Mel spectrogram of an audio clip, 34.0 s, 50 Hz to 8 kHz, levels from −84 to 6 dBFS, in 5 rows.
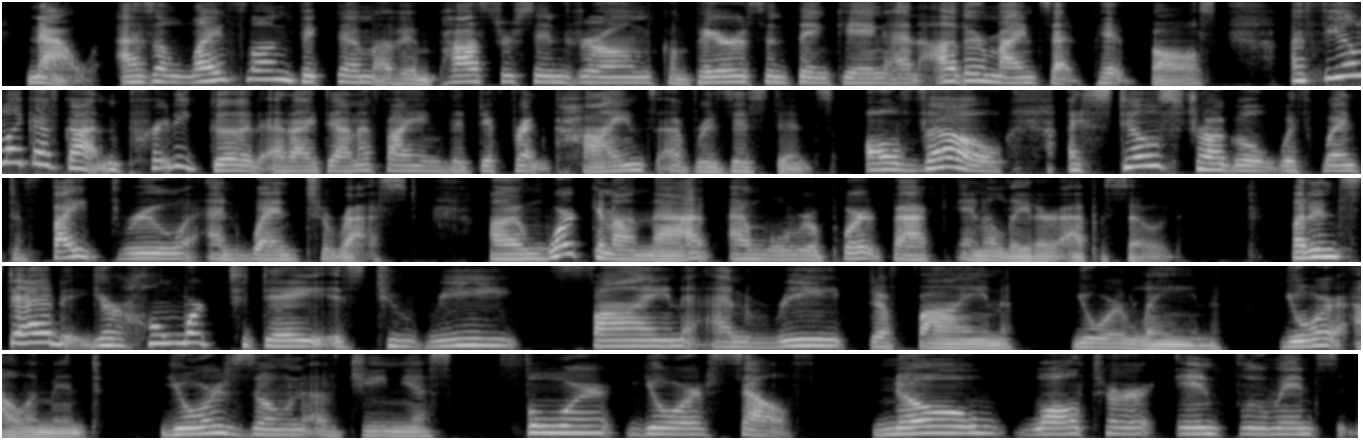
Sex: female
